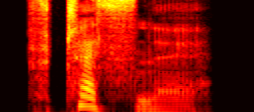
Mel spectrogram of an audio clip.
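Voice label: "wczesny", Polish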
